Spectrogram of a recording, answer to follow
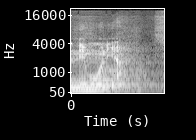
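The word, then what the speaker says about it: pneumonia: को भी मान लीजिए, तो निमोनिया पी एन से शुरू होगा तो पी साइलेंट रहेगा, इसमें एन से पढ़ना शुरू करेंगे, इसलिए न्यूमोनिया, ठीक है।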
